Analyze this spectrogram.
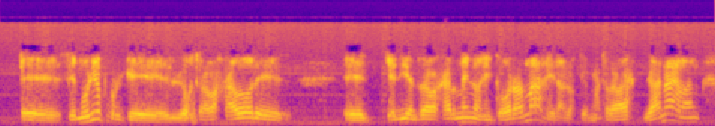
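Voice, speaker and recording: A man speaks at a fairly slow pace, his loudness swinging widely. Noticeable background noise is present. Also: medium pitch for a man, lively intonation. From Argentina, Santa Fe province. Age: 60s. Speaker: economist and professor. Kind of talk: radio interview. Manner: hesitant, many fillers and repetitions.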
